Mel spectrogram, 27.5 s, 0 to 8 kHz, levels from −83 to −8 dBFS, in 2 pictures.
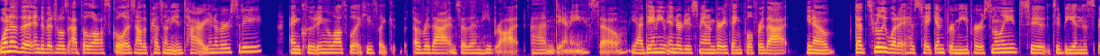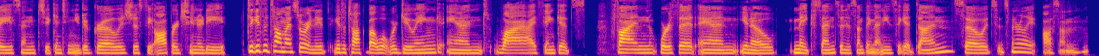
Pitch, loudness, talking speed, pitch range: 180 Hz, -20 LUFS, 245 wpm, 170-195 Hz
